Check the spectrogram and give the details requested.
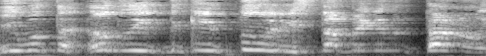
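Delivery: put-on angry New York accent. Describing a story where everyone on a New York train swears, as a put-on enraged New Yorker. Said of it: "really sort of enraged New Yorker".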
